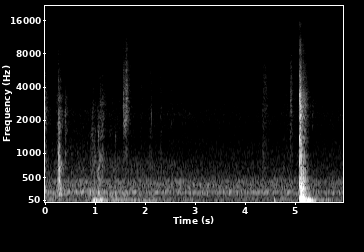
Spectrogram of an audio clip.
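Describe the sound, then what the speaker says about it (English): A 1992 Porsche 911 boot releases with a few soft latch clicks, triggered by a car alarm system, then a single louder clunk near the end over a low background hum. "Now you're going to see the boot open."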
